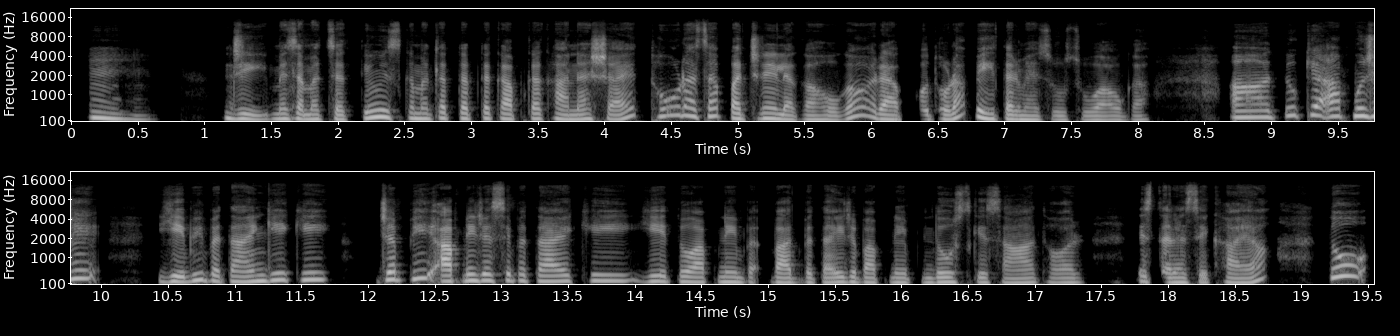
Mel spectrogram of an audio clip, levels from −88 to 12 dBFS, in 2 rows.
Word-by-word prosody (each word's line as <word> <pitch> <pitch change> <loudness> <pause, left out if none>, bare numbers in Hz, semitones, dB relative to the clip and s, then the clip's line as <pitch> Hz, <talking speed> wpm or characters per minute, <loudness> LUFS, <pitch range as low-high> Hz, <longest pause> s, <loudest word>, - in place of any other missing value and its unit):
हुँ, 210 - +4 0.2
हुँ। 140 -1 -13 0.6
जी, 170 -5 +1
मैं 170 0 0
समझ 160 -2 +1
सकती 155 +6 -2
हूँ 235 +2 +7
इसका 200 -4 -1
मतलब 180 +2 0
तब 185 -3 +2
तक 185 -1 -2
आपका 170 +2 +1
खाना 165 -2 0
शायद 205 - +1
थोड़ा-सा 270 -1 0
पचने 180 0 +3
लगा 150 -3 0
होगा 140 -2 -1
और 265 -10 -1
आपको 155 0 -1
थोड़ा 155 - +3
बेहतर 170 -8 +3
महसूस 135 -1 -4
हुआ 135 0 -3
होगा। 135 +1 -8 0.6
अ, 225 +1 +4
तो 285 +1 -2
क्या 295 -1 +1
आप 255 +1 +1
मुझे 275 +3 +3 0.5
ये 175 0 +4
भी 225 +6 +1
बताएँगे 200 +3 +2
कि 245 +1 +1 0.4
जब 250 -1 +5
भी 285 +2 +2
आपने 195 +3 +7
जैसे 220 0 +1
बताया 195 -1 +1
कि 210 - -5 0.4
ये 190 0 +1
तो 180 - +2
आपने 165 0 +1
ब 160 0 -5
बात 155 -2 +2
बताई 155 +2 -1
जब 165 -2 -2
आपने 155 0 -3
अपने 150 +1 -7
दोस्त 160 0 0
के 155 -1 -3
साथ 145 +2 -4
और 150 0 -5 0.4
इस 180 -4 -2
तरह 155 0 +2
से - - -4
खाया 155 - -1 0.5
तो, 360 +3 +5
175 Hz, 180 wpm, -24 LUFS, 155-215 Hz, 0.6 s, हूँ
